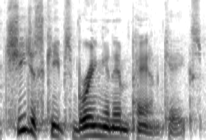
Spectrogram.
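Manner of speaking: ordinary talk, nothing marked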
